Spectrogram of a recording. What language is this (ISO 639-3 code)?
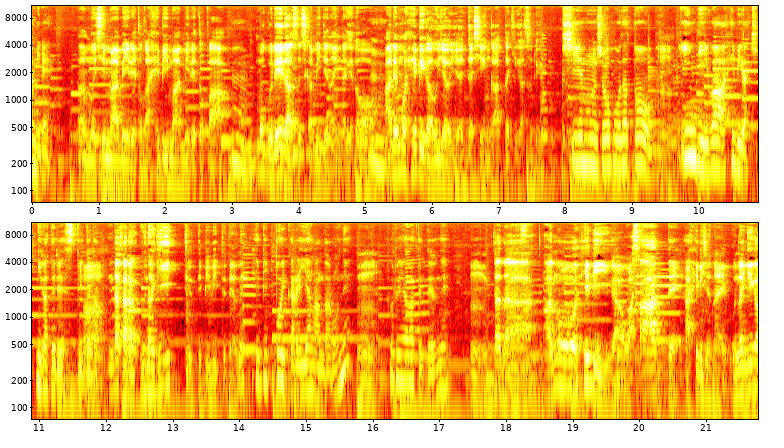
jpn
